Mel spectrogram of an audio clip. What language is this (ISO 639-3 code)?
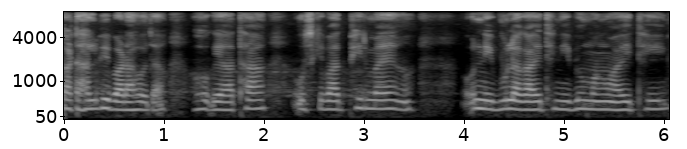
hin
